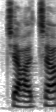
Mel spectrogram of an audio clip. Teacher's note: वस्तुतः च वर्ग की ध्वनियां तालव्य वर्ग के अंतर्गत आती हैं।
